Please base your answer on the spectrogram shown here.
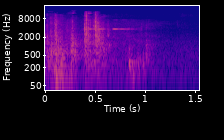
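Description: A front door in a film scene opens with a short wooden thunk and a faint rattle, followed by a softer knock-like thud before fading out.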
